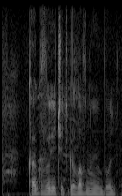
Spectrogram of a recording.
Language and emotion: Russian, neutral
